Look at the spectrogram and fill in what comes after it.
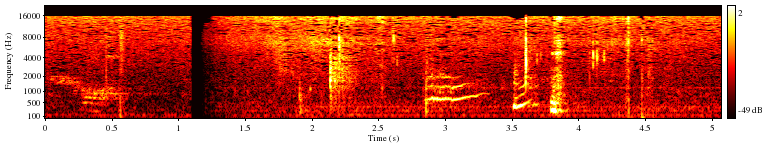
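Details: Domestic cats touched while they sleep; soft brief chirps and a small wavering meow, with quiet rustling and a couple of louder bumps indoors.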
